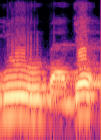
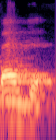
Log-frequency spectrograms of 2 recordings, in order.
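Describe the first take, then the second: First: The final echo is drawn out and exaggerated. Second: The final echo is short and moderate. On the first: The speaker calls it wrong. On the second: The speaker calls it right. "standar mawon"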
